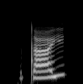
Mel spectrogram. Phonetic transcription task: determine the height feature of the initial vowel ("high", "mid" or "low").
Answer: low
